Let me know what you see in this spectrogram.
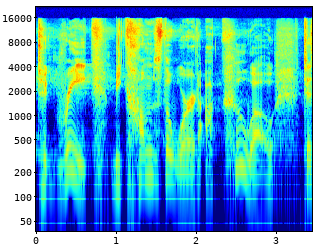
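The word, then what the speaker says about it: ἀκούω: It's pronounced akouo.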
